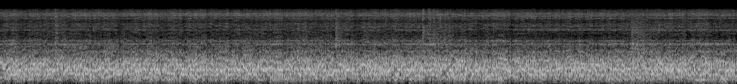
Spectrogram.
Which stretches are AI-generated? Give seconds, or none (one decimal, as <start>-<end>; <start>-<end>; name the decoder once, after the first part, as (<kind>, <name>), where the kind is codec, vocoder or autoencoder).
0.0-1.6 (vocoder, BigVGAN v2); 2.8-4.2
